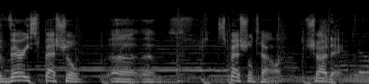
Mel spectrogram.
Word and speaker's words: Sade: Shade. All right. Shade made the Hall of Fame. Good for her. It's not Sade. It's not Sade. Well, certainly not Sad or Sadi.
